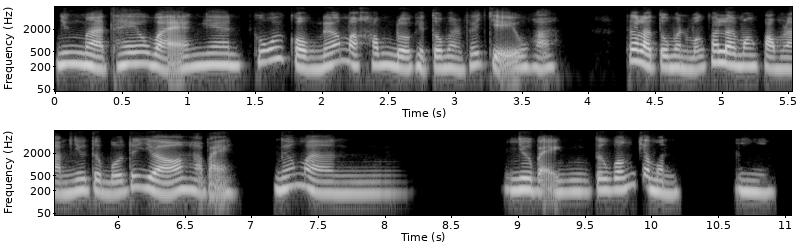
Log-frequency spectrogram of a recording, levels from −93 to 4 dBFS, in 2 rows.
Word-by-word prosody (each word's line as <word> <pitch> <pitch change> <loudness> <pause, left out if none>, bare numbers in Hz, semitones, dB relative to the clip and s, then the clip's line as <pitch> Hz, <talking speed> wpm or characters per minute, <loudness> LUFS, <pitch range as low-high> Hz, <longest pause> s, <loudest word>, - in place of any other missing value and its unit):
nhưng 235 +1 +1
mà 195 -4 +5
theo 235 +2 +1
bạn 195 +1 +3
nha, 225 +1 +2 0.2
cuối 300 +6 -1
cùng 185 - +2
nếu 235 +6 +2
mà 255 -5 +2
không 220 0 -1
được 185 -3 +3
thì 195 - -1
tụi 185 +2 0
mình 185 -2 -2
phải 225 +1 -4
chịu 210 - -1
hả? 195 +1 -3 0.5
Tức 290 - +4
là 235 -5 +7
tụi 195 -1 0
mình 190 -2 -1
vẫn 175 +2 -4
phải 260 +5 +3
lên 230 -3 +6
văn 210 0 0
phòng 180 -2 +2
làm 170 -1 -1
như 200 +3 -1
từ 200 -2 -4
bữa 170 0 -3
tới 245 +4 -5
giờ 180 -7 +4
á 195 - +2
hả 205 -3 -3
bạn? 180 0 -4 0.3
Nếu 230 +5 -2
mà, 195 -10 -1
ừm, 170 0 -9 0.7
như 215 -1 +1
bạn 185 0 -3
tư 210 - 0
vấn 215 +5 0
cho 250 - -1
mình 180 -4 -2 0.4
ừm. 185 -3 -3
200 Hz, 245 wpm, -22 LUFS, 180-225 Hz, 0.7 s, là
